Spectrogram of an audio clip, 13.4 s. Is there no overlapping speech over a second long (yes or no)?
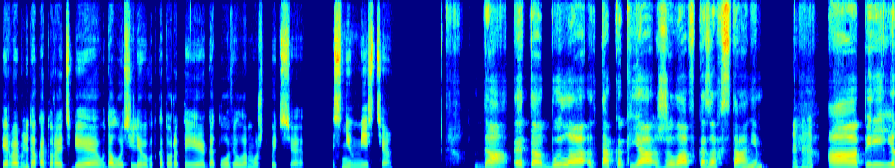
yes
